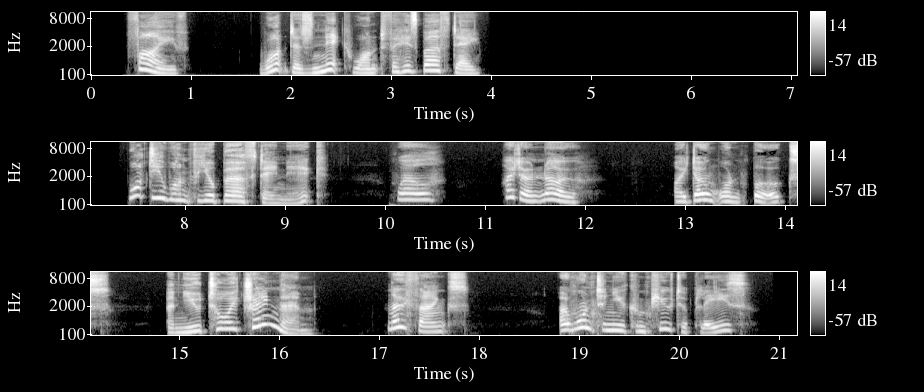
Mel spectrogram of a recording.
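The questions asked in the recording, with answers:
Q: What does Nick want for his birthday?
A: A new computer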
